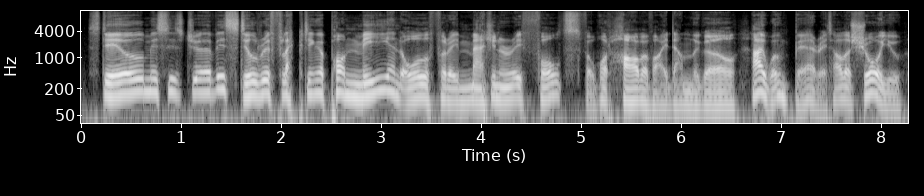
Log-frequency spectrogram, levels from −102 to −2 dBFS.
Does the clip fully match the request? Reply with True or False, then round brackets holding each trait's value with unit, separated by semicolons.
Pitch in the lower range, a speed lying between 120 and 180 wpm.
False (115 Hz; 190 wpm)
